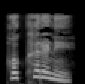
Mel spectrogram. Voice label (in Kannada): "ಹೊಕ್ಖರಣೆ", Kannada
